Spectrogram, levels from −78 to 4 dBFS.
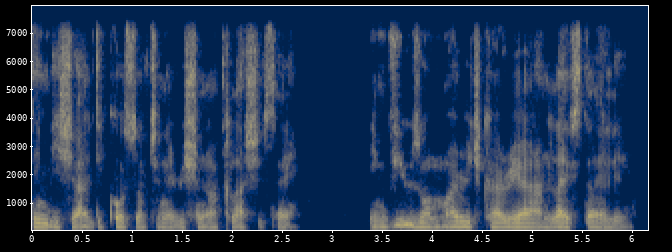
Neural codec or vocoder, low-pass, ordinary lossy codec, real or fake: vocoder, 22.05 kHz, 80 mel bands, HiFi-GAN; 7.2 kHz; none; fake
